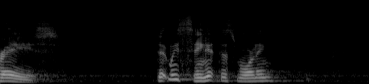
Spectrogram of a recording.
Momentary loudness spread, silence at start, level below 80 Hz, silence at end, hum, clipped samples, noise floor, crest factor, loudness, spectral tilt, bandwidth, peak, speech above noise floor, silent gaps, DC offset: 18 LU; 0 s; -88 dBFS; 0.85 s; none; under 0.1%; -70 dBFS; 20 dB; -37 LUFS; -6.5 dB/octave; 11 kHz; -20 dBFS; 34 dB; none; under 0.1%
